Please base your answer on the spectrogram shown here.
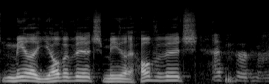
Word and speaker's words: Mila Jovovich: They pronounce it all. It's Mila Jovovich.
